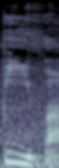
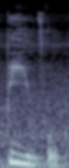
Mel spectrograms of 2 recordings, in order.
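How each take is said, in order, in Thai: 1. สระท้ายที่ไม่เน้นเสียงจะลดเป็น 'a' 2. สระท้ายที่ไม่เน้นเสียงยังคงเป็น 'o' เต็มเสียง (1) "เมื่อตัวโอไม่เน้นเสียงค่ะโอจะกลายเป็นอา" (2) "ไม่ใช่ปีบุค่ะ"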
